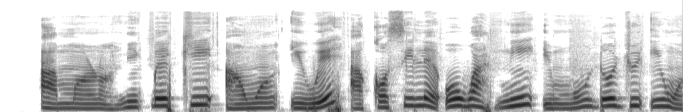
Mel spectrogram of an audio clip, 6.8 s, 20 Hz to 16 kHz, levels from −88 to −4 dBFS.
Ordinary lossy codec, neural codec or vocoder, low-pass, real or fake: none; none; 10.8 kHz; real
